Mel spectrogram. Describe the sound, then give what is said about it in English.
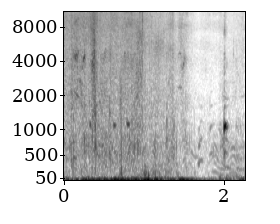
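Crow calling during outdoor fieldwork: a few loud, harsh calls break through a steady background of noise. “With the odd interruption along the way, like that crow. And yes, that is a crow.”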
